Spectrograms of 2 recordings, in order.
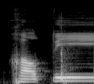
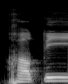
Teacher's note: Nah, atau kalau kita lihat di samping itu tanda panjang yang ada di nomor 4. Nah, mad wajib muttasil itu panjangnya itu 5 harakat atau kira-kira 5 ketukan.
